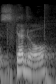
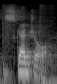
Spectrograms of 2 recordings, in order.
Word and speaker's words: schedule: entrepreneur entrepreneur schedule now this one in american english we change that d to a g sound so instead of it being schedule it's schedule and if you're learning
